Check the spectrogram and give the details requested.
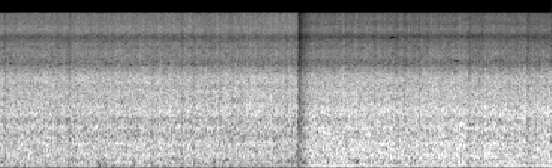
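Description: Heavy rain pouring down at a covered railway platform, a dense, steady hiss. After a cut about four seconds in, a low steady hum runs underneath it.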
